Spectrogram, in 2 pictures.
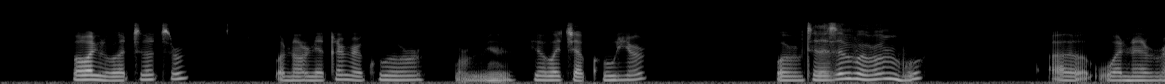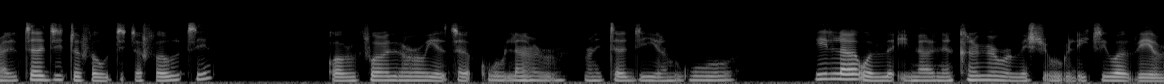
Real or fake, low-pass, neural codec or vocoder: fake; 7.2 kHz; autoencoder, 22.05 kHz, a latent of 192 numbers a frame, VITS, trained on many speakers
